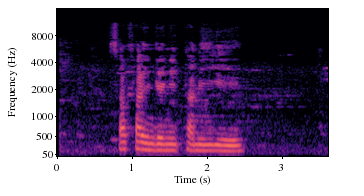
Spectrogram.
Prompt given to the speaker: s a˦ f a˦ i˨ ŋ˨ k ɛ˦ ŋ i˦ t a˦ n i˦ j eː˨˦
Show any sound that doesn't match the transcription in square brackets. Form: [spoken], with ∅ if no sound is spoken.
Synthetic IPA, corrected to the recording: s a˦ f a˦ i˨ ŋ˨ [ɡ] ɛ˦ ŋ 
